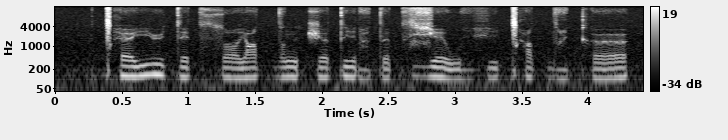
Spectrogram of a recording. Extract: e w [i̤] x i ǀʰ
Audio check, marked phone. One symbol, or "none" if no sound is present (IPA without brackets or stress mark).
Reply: i̤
